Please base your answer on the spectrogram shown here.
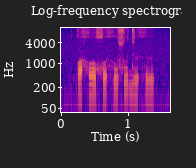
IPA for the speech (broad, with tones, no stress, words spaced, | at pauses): qʷɐ˨ho˦˨ χʷe˨hu˦sʷi˦ dʉ˨hɨ˨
